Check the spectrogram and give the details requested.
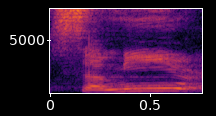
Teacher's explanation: سمیع یہاں پر یا مدہ ہے، یا مدہ کو ایک الف کے برابر کھینچ کر پڑھیں گے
